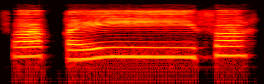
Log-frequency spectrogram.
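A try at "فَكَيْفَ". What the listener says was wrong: فکیف, یہ قاف گلے سے نہ نکلے.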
